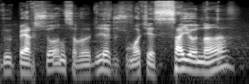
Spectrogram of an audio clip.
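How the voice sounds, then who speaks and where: The speaker has a slight Valais accent. The sound is dry and close, with no echo. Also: man. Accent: Valais local accent, slight. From Fully, Valais, Switzerland. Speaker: police spokesperson. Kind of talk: casual cooking show chat. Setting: TV set on a fair stand.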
